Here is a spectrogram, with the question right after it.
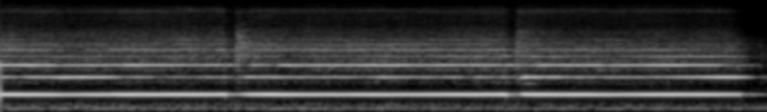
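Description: A flute plays three tongued D notes in a single breath, each clearly articulated with a brief break, as one steady, clear pitch.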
